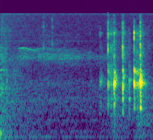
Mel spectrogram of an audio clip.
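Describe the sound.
Typing on a computer keyboard: after a stretch of quiet room tone, a quick, faint burst of a few sharp key clicks near the end.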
